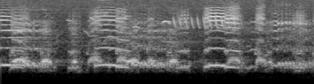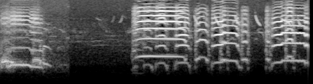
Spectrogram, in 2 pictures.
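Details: Common cranes (Grus grus) give loud, rolling trumpeting calls: a run of hoarse bugles, a brief pause, then clearer, ringing bursts repeated in quick succession.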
